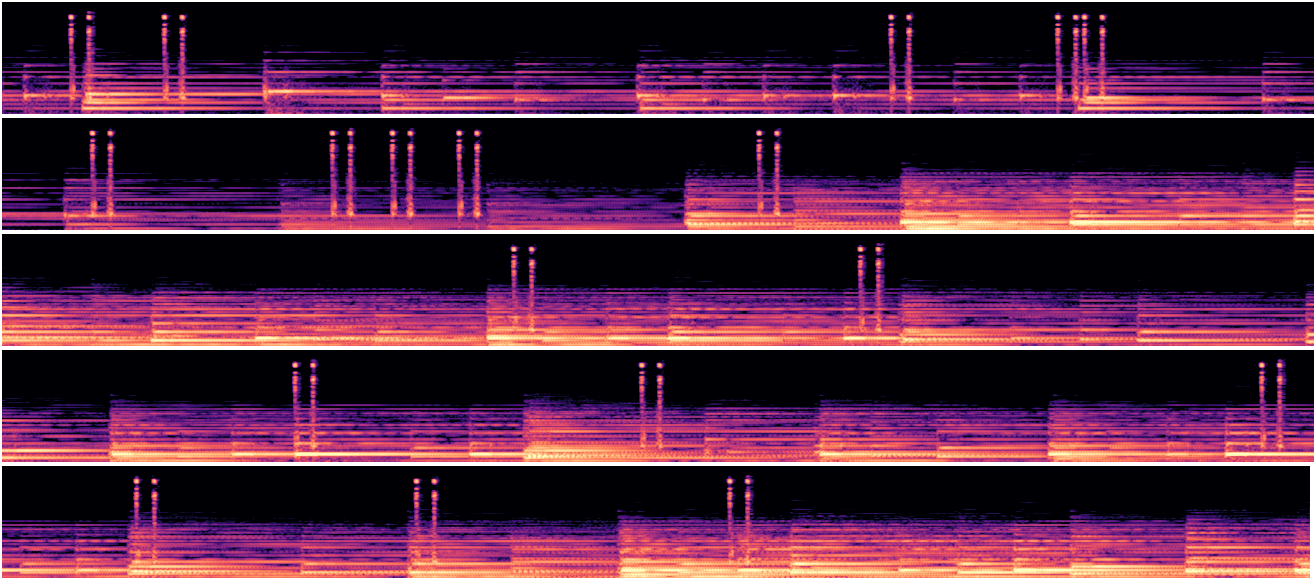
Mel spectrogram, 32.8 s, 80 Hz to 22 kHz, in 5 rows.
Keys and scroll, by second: 2.1 ctrl+0.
